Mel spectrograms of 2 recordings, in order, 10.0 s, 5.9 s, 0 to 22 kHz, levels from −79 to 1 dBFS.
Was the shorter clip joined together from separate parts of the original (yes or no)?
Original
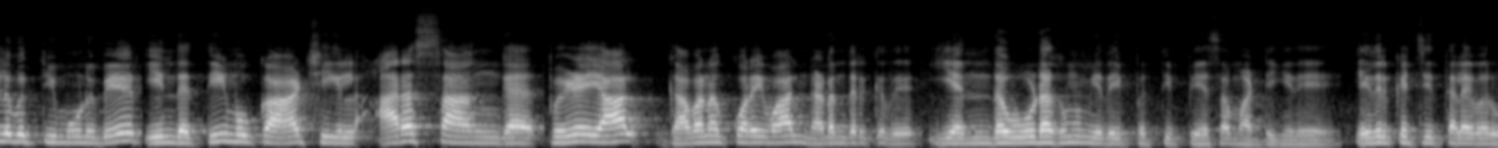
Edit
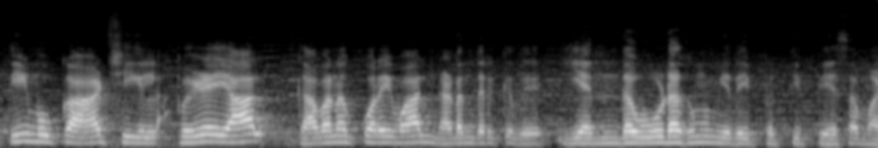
yes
